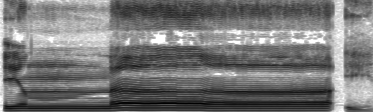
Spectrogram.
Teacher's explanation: Dinamakan mad jaiz munfasil. Adapun panjangnya yaitu 2 alif setengah atau lima harakat.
